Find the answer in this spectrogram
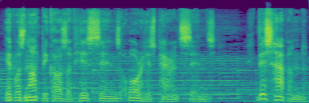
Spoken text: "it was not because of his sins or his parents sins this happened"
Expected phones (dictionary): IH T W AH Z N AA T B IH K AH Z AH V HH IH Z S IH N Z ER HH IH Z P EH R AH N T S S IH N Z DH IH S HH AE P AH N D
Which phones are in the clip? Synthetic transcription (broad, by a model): IH T W AH Z N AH T B IH K AH Z AH V IH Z S IH N Z ER IH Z P EH R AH N T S S IH N Z DH IH S HH AE P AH N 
